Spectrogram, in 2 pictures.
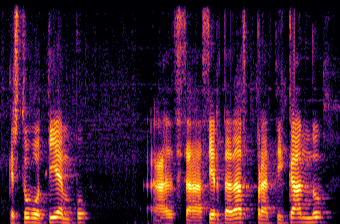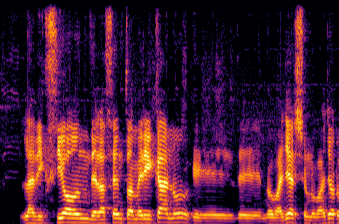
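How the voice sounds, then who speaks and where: Man chatting about films. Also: mid-range voice. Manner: rambling, anecdotal, frequent restarts. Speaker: film podcast host. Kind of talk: casual film discussion.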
